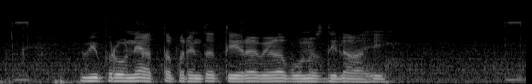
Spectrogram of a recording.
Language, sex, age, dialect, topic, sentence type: Marathi, male, 25-30, Northern Konkan, banking, statement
